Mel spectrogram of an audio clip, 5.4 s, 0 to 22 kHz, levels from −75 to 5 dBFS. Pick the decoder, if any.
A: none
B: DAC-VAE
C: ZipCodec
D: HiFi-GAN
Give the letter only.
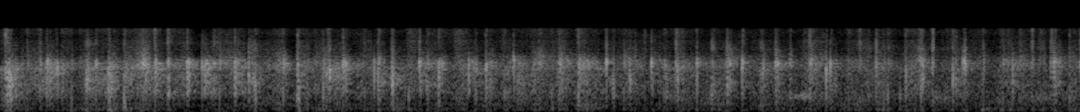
C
